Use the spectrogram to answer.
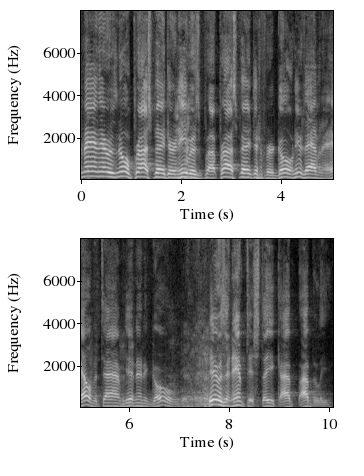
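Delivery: lightly imitated good old boy, low; a hint of low, folksy country storyteller. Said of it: "That's how he talks".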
